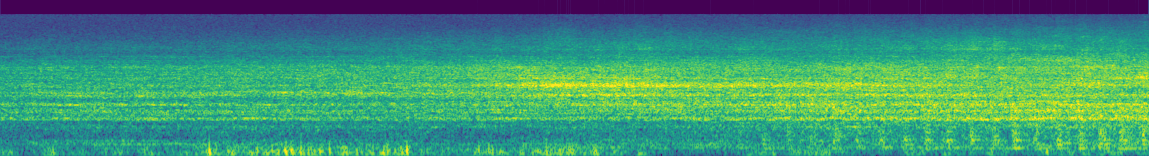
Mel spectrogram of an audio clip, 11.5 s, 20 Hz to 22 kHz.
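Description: Avonside 0-4-0 saddle tank steam locomotive No. 1340 'Trojan' approaching slowly. A steady hiss of steam grows louder from about halfway through as the engine draws near, with a few light knocks early on.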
